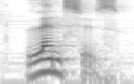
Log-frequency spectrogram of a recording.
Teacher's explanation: je garde l'accent sur le mot original qui est lens et le -es du pluriel est réduit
